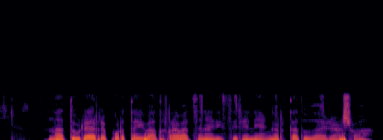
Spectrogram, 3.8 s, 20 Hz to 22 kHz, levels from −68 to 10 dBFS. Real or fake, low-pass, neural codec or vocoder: real; 7.2 kHz; none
